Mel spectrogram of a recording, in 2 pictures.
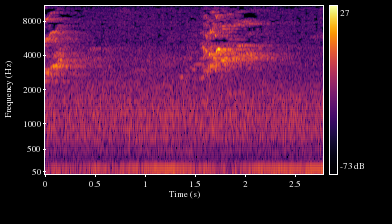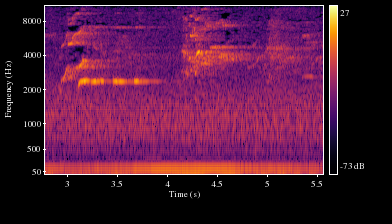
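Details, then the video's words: Pale-headed rosella calling in June: clear, high whistled notes, some sliding and one long and level, given every second or so over a loud, steady low rumble of wind or traffic. "Pale-headed Rosella - call"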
